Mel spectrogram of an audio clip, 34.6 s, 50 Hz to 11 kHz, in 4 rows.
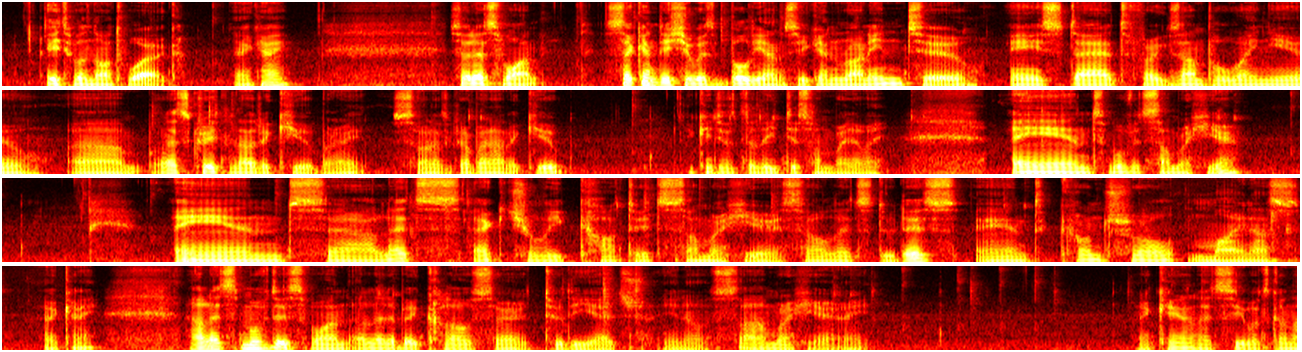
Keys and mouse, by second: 0.5 shift+drag, 1.3-2.9 middle drag, 3.8-4.2 middle drag, 4.9 shift+middle drag, 5.6-6.1 middle drag, 7.0 `, 10.0 shift+a, 12.2-12.9 drag, 13.6 x, 14.7 click, 15.6 g, 17.2-17.9 drag, 18.2-19.1 drag, 19.9 g, 21.7 shift+drag, 23.9 shift+click, 25.7 ctrl+KP_Subtract, 26.8-27.1 drag, 28.4 click, 29.5 g, 31.9-32.3 drag, 32.6 shift+drag, 33.7 shift+click.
